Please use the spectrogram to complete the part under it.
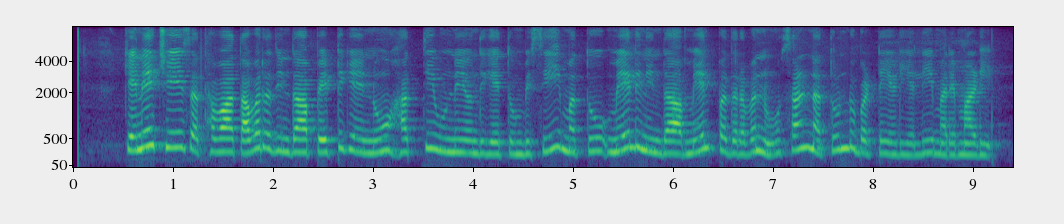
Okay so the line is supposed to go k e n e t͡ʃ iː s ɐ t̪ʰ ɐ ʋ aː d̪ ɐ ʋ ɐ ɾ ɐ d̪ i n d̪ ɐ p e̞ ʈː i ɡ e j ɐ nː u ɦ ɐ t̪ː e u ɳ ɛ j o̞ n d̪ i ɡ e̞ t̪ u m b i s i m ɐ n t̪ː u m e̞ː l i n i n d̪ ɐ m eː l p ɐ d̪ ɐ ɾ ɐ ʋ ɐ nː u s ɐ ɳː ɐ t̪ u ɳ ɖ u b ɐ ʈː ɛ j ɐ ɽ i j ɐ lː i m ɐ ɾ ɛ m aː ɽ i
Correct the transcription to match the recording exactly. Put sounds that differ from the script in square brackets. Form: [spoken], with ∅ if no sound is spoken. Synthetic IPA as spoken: k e n e t͡ʃ iː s ɐ t̪ʰ ɐ ʋ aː [t̪] ɐ ʋ ɐ ɾ ɐ d̪ i n d̪ ɐ p e̞ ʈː i ɡ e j ɐ nː u ɦ ɐ t̪ː [i] u [ɳː] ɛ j o̞ n d̪ i ɡ e̞ t̪ u m b i s i m ɐ [∅] t̪ː u m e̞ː l i n i n d̪ ɐ m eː l p ɐ d̪ ɐ ɾ ɐ ʋ ɐ nː u s ɐ ɳː ɐ t̪ u ɳ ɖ u b ɐ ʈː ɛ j ɐ ɽ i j ɐ lː i m ɐ ɾ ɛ m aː ɽ i

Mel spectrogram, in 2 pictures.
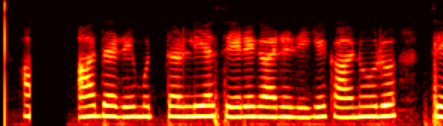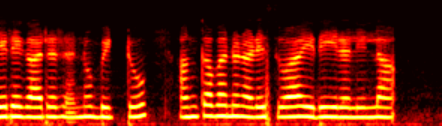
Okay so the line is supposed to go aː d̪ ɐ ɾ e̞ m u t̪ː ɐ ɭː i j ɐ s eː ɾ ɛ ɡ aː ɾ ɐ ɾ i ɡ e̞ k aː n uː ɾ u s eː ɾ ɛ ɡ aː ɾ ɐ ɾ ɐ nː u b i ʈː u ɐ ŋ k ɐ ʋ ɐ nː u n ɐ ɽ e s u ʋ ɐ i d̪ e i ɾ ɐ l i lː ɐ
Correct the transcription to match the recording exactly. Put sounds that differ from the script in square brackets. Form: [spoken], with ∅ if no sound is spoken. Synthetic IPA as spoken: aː d̪ ɐ ɾ e̞ m u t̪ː ɐ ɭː i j ɐ s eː ɾ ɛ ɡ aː ɾ ɐ ɾ i ɡ e̞ k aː n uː ɾ u s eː ɾ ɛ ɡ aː ɾ ɐ ɾ ɐ nː u b i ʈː u ɐ ŋ k ɐ ʋ ɐ nː u n ɐ ɽ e s u ʋ ɐ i d̪ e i ɾ ɐ l i lː ɐ

